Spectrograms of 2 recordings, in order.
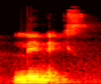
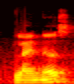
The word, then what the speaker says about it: Linux: Đấy, phải đọc là Linux chứ không phải là Linux hay là Linux gì đó.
